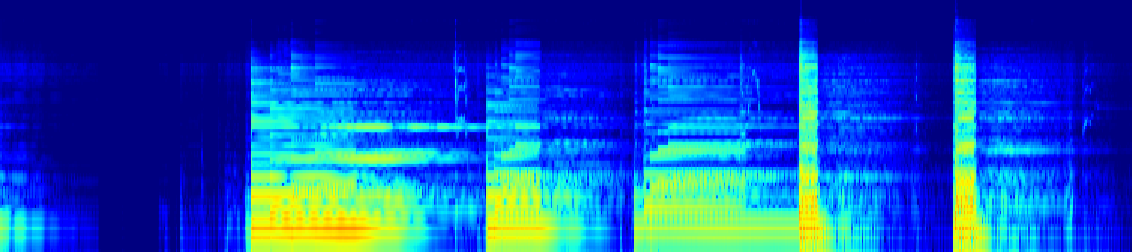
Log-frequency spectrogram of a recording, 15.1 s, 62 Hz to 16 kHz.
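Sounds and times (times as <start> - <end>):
electric guitar chords with reverb: 3.4 - 11.9, 12.7 - 14.3.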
